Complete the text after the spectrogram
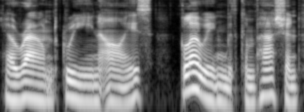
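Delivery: usual speaking voice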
